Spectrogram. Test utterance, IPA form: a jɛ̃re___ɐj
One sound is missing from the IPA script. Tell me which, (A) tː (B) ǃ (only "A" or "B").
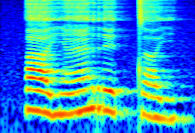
A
